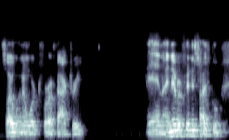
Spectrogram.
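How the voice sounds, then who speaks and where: Speaking with a Spanish accent at a very fast pace, a man shows ordinary pitch variation. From Honduras. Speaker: business owner. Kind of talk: interview.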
